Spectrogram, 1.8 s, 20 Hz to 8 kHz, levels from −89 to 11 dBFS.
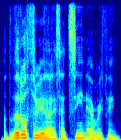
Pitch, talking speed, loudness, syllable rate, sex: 130 Hz, 230 wpm, -18 LUFS, 6.4 syllables/s, male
